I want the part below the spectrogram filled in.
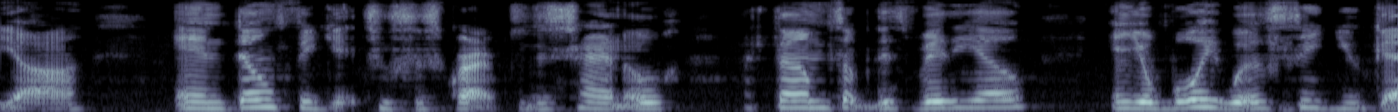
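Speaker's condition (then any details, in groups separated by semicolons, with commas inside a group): Cerebral palsy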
